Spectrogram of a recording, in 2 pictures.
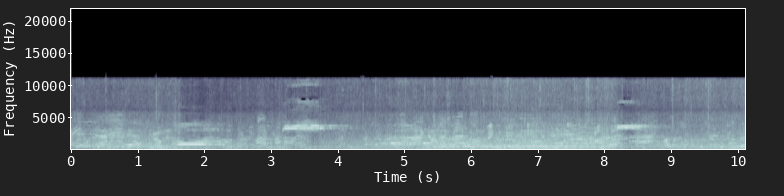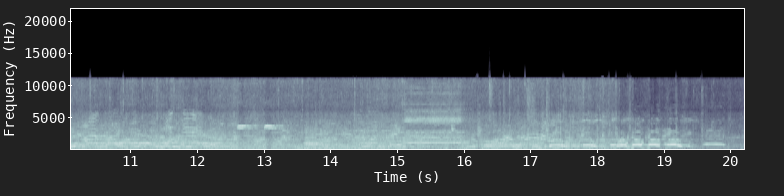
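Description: A crowd of spectators shouts and cheers nearby.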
